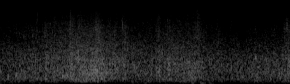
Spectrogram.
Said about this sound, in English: Hear the sound of rushing water cascading over mountain ridges or hear the trickling stream flowing through the valleys.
